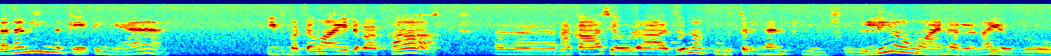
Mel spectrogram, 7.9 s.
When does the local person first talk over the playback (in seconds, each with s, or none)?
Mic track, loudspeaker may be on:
none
